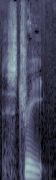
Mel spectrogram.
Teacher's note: So the tongue is going into the T position, but it's not fully making it.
